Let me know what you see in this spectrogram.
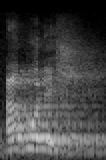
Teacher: Lish also is my suffix, I stress bo.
